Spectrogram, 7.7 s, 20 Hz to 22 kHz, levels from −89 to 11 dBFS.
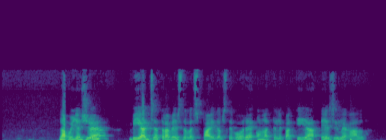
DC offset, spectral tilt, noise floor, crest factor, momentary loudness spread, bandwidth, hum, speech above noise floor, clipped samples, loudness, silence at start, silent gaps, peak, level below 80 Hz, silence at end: under 0.1%; -5.5 dB/octave; -61 dBFS; 22 dB; 13 LU; 11.5 kHz; none; 41 dB; under 0.1%; -20 LUFS; 1.2 s; none; 0 dBFS; -54 dBFS; 0.45 s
